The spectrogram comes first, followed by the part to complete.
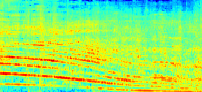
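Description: A siren wailing and winding down, its pitch falling steadily and smoothly over about four seconds.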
